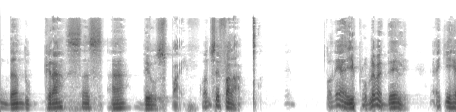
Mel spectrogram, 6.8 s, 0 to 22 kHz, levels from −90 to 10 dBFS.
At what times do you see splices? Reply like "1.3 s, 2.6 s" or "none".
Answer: 3.0 s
